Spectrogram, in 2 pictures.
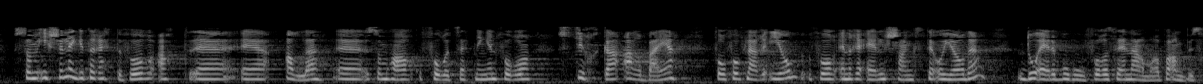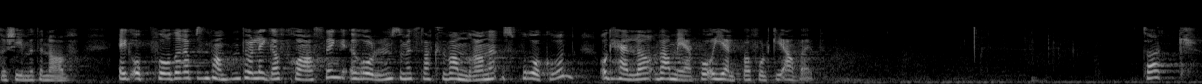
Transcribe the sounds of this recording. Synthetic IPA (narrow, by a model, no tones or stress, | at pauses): sɔmɪʃːəlɛɡːət̪ʰɪlʁɛt̪ːəfɔɾɑt̪ | ʔɑlːəsɔmɦɑɾfɔːɾʉːt̪sɛt̪nɪŋənfɔɾɔ | st̪ʏɾkɑʔɑɾbæɪə | fɔɾɔfoːflæːɾəʔɪjɔbːfoːɾɛnʁɛʔɛlːʂɑŋst̪ʰɪlʔɔjøːɾəd̪ɛ | d̪ɔːæd̪ɛbəɦuːʋfɔɾɔseːnæɾmɑʁəpʰɔɑnbʉsʁɛʂiːmət̪ʰɪlnɑ̰ːʋ | ɛɡɔpfɔʁd̪əʁɛpʁəsnt̪ʰɑnt̪n̩t̪ʰɪlɔlɛɡːɑfʁɑːsɛɡʁɔlːn̩sɔmɛt̪slɑksʋɑnd̪ʁɑnəspʁoːkʁoːd̪ʔɔːɡɦɛlːəʁʋæːʁəmɛːpʰɔɔjɛlpɑfɔlkɪɑʁbæɪd̪ | t̪ʰɑk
